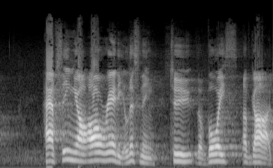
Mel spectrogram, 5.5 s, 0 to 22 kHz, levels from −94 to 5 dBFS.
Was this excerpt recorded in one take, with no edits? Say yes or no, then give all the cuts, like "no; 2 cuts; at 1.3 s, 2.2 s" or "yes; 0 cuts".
yes; 0 cuts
